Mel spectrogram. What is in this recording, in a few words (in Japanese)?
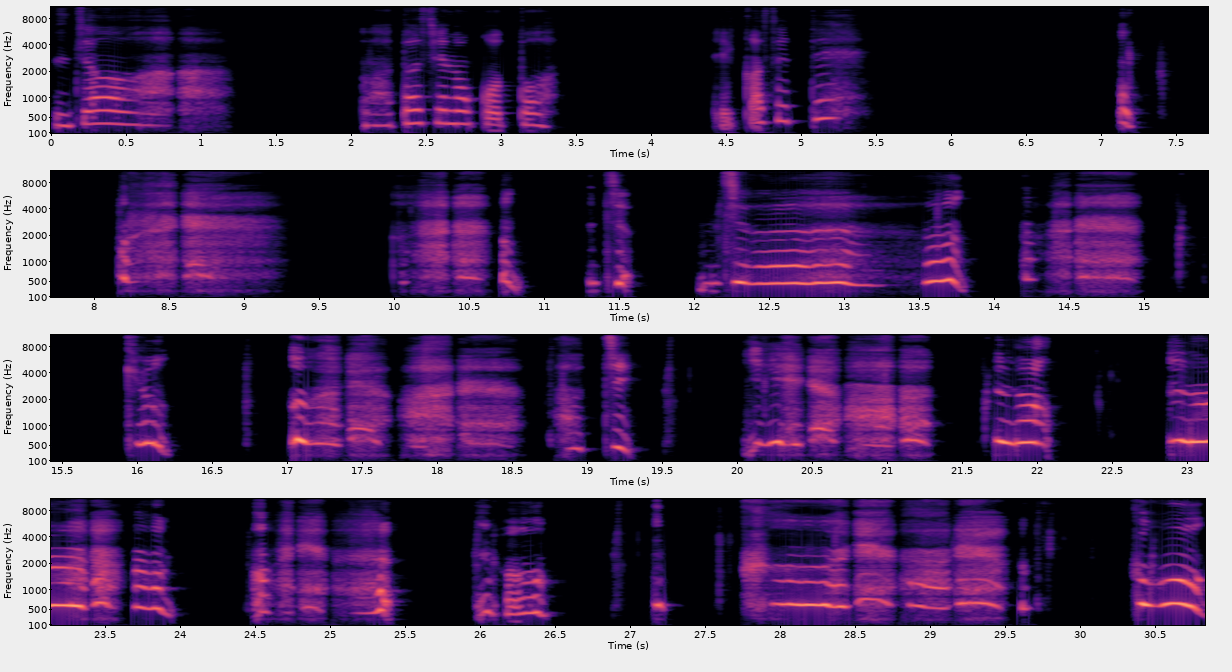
彼女がイくまでカウントダウン, SE控えめ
